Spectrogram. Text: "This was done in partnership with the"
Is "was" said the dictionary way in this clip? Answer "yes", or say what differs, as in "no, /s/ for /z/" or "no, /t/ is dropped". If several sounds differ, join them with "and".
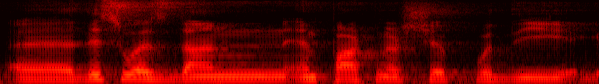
yes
